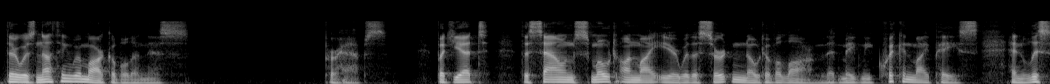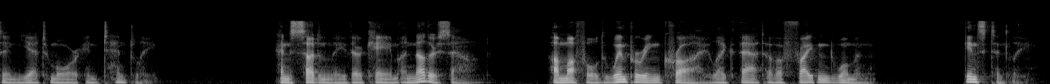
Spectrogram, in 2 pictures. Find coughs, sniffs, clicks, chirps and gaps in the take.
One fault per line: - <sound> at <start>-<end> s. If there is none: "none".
none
